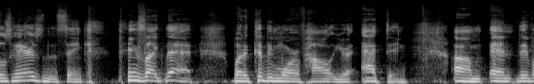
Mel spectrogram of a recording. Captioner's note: laugh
